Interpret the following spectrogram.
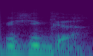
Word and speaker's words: Vihiga: You're vying for senatorial position in Vihiga.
